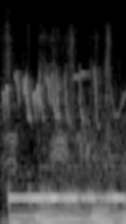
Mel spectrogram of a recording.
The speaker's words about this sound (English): I love listening to the sounds of our country. What birds can you hear? Mm, is it a crow? Maybe a magpie?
